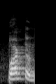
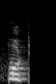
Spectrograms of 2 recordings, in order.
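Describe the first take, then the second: First: The word is said with a short 'uh' vowel. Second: The word is said with an 'oo' vowel. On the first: The speaker calls it wrong. "ये पट नहीं है" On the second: The speaker calls it right. "बल्कि पुट है"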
